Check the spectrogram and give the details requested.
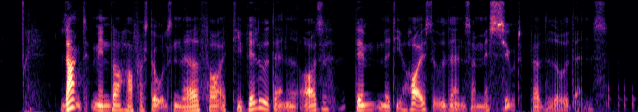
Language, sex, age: Danish, male, 29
